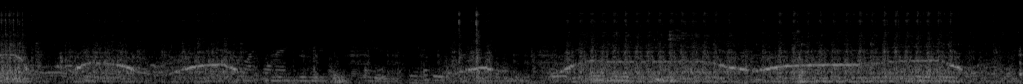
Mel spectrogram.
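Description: Electric sewing machine stitching a seam in several runs: two short runs, then a longer one of about four seconds in the second half. The motor's whine climbs and falls in pitch as the machine speeds up and slows, over the rapid ticking of the needle.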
